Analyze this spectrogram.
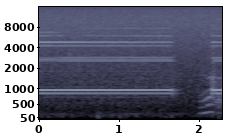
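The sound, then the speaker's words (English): A phone emergency alert tone for a tornado warning sounds as a steady, piercing electronic tone. It holds for under two seconds and then cuts off, after which a voice begins. “Oh, it's the stupid phone thing. Whoa. Tornado warning. Whoa. Jesus. Tornado warning. Brooklyn tornado, man. You remember what was that? That was my phone telling us we're going to die.”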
